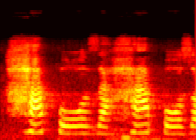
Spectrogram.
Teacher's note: Olha o r o som vem na garganta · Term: som forte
